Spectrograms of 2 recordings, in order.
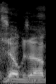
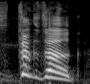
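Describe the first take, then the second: First: It is said in a deep bass voice. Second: It is said in a higher tenor voice.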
